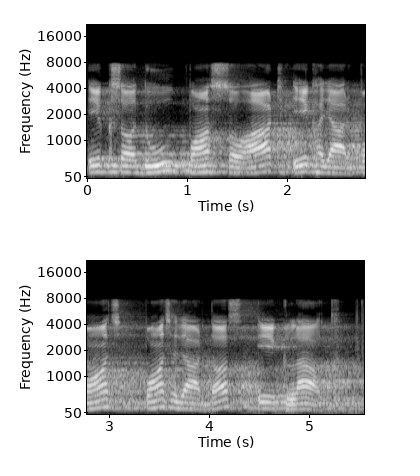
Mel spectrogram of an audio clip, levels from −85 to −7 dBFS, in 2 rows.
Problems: none marked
